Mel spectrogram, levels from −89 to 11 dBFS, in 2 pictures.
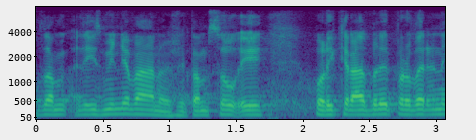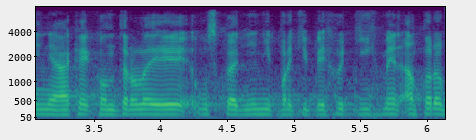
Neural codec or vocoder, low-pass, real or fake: codec, 16 kHz, 2 kbps, FunCodec, trained on LibriTTS, 25 frames a second; 7.2 kHz; fake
